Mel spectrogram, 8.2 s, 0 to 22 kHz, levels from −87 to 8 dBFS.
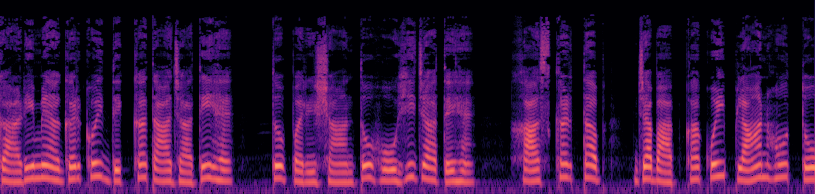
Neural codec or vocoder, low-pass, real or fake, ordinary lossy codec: none; 19.8 kHz; real; MP3, 64 kbps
